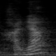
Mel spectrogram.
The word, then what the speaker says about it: Chania: They are based in the town of Chania in Crete, Chania the correct pronunciation.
